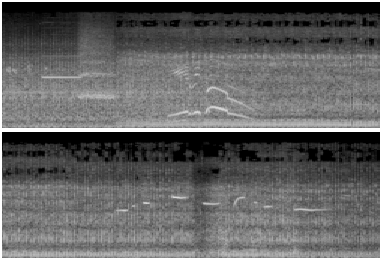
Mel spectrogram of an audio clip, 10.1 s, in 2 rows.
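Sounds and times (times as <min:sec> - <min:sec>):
tractor engine running: 0:00.0 - 0:10.0.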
